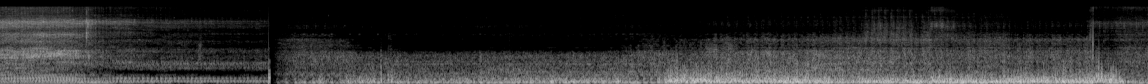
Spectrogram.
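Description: Suzuki motorcycle's single-cylinder engine running, starting suddenly at the outset and holding a steady note. After a sharp break about a third of the way in, it runs under way as the bike is ridden, a rougher, noisier sound that grows louder a little past halfway.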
